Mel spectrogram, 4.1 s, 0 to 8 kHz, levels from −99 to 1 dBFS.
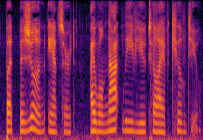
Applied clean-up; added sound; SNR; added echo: none; none; none; none.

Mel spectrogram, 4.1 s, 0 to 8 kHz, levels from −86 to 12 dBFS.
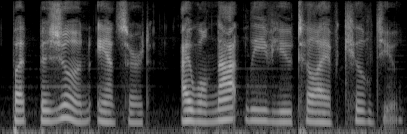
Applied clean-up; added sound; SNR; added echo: neural separator model SepFormer DNS4.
